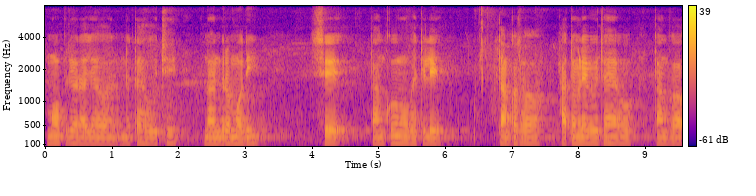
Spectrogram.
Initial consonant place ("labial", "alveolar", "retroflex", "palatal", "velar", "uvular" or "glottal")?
labial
